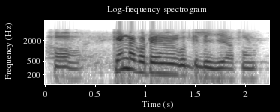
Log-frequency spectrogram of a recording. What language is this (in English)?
Odia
